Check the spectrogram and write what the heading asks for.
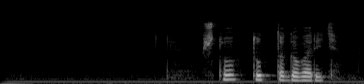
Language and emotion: Russian, neutral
